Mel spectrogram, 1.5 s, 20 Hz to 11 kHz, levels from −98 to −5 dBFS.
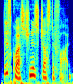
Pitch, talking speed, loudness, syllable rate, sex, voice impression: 235 Hz, 165 wpm, -17 LUFS, 5.4 syllables/s, female, feminine, adult-like, tensed, powerful, bright, clear, fluent, intellectual, friendly, slightly elegant, lively, slightly kind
